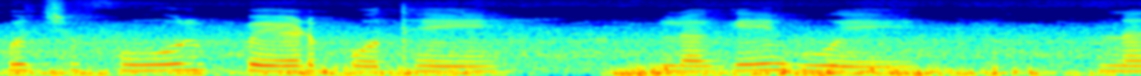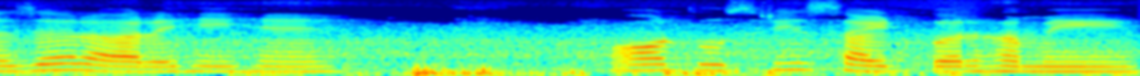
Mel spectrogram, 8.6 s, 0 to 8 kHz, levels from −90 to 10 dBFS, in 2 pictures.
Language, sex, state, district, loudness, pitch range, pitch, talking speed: Hindi, female, Chandigarh, Chandigarh, -18 LUFS, 125-205 Hz, 195 Hz, 105 wpm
